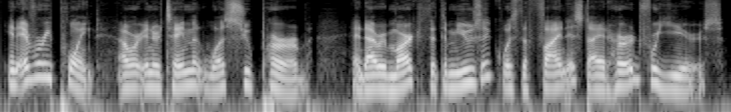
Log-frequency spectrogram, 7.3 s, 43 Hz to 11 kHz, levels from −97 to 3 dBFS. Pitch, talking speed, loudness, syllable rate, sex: 155 Hz, 170 wpm, -17 LUFS, 4.7 syllables/s, male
